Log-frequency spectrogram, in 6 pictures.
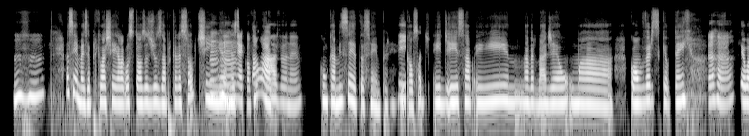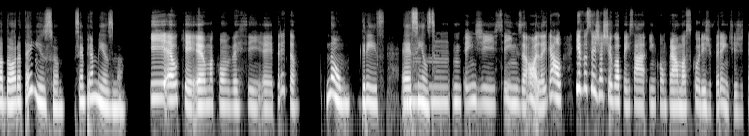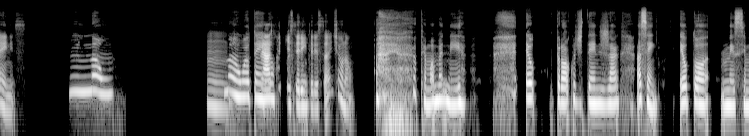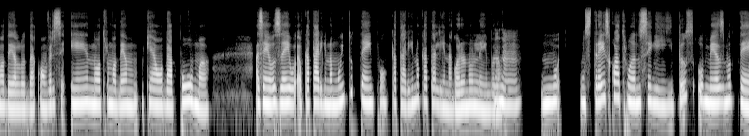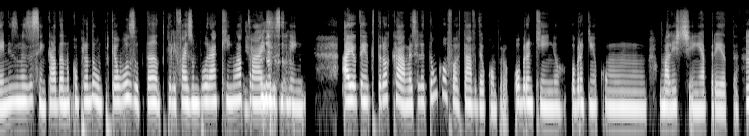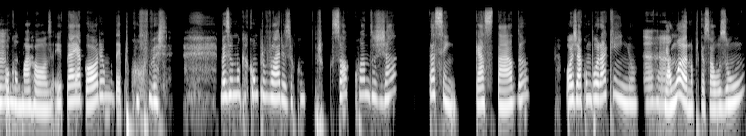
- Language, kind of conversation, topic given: Portuguese, advice, Como posso escolher roupas que me caiam bem e me façam sentir bem?
- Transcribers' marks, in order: laugh; laugh; "listinha" said as "listrinha"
